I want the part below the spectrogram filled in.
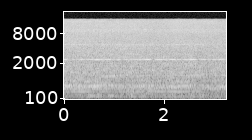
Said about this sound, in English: You can see the boat lift starting to get it up.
